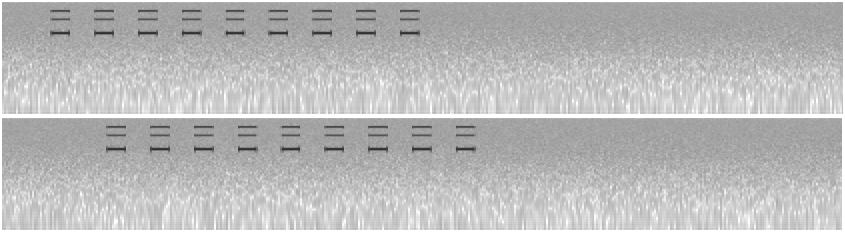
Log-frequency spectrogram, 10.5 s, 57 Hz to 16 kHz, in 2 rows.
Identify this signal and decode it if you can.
Beep code, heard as a piezo beeper, played twice, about 3300 Hz. 9 short. In AMI BIOS tables: ROM checksum failure.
